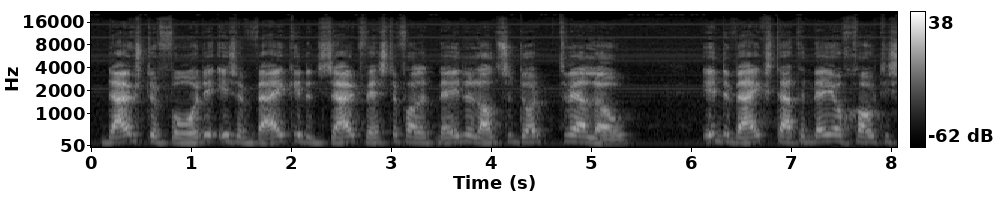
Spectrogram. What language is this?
Dutch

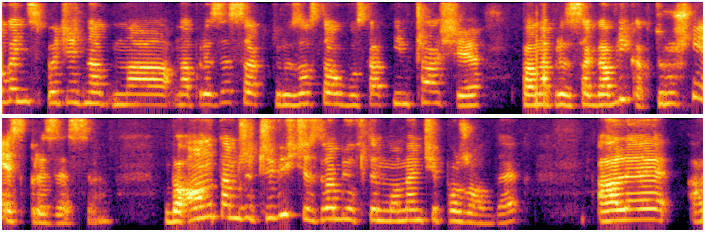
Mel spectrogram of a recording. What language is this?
Polish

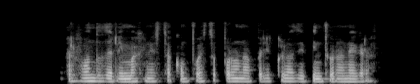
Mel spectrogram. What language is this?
Spanish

